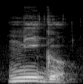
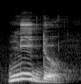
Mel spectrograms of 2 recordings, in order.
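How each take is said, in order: First: It has a g sound in the middle. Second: It has a d sound in the middle.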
